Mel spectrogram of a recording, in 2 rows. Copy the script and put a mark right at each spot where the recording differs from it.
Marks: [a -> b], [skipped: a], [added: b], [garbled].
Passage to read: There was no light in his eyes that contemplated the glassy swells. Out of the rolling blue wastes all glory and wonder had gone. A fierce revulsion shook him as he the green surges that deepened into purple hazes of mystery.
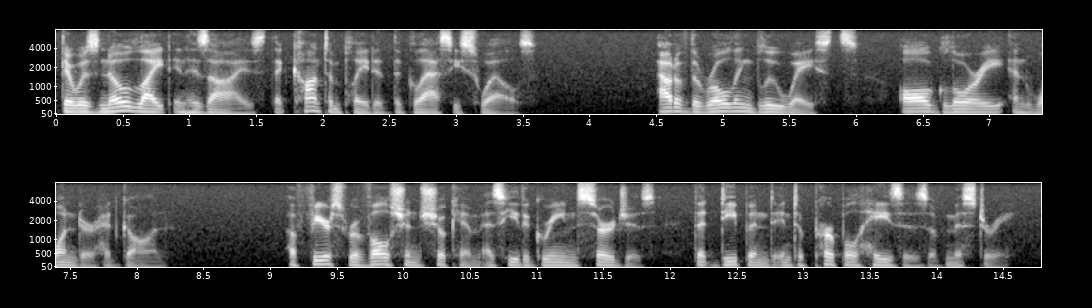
There was no light in his eyes that contemplated the glassy swells. Out of the rolling blue wastes all glory and wonder had gone. A fierce revulsion shook him as he the green surges that deepened into purple hazes of mystery.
